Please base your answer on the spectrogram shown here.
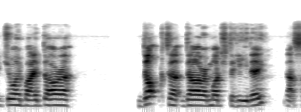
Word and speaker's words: Mojtahedi: today to be joined by dora dr dara mojtahidi that's how you pronounce it daria perfect mate here uh dara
